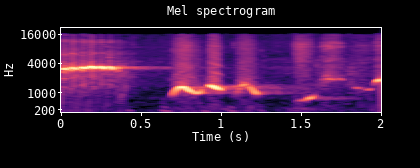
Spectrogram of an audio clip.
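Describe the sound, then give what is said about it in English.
A person whistles a birdsong-like tune to imitate birds outside a window. A sustained, trilling high note leads into lower, warbling phrases that slide up and down in pitch, loud and clear with no talk. “look, if you whistle, he'll try and match you out the window. And so we were doing,”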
